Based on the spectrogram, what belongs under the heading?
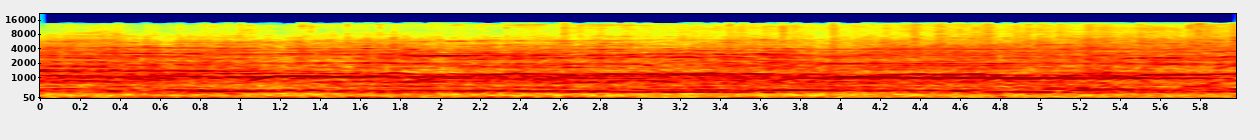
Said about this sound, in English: there's nothing but cheers for you when those doors open.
